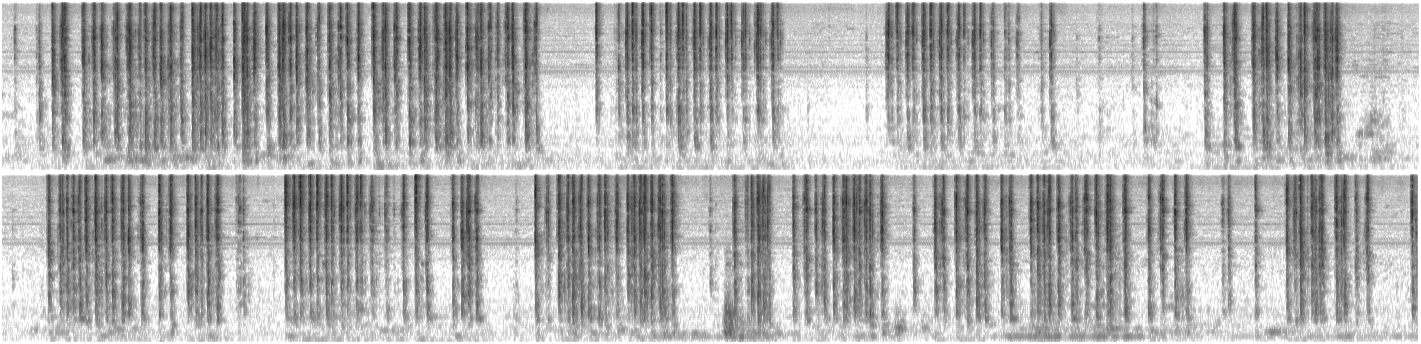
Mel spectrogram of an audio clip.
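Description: Typing on a computer keyboard: fast runs of keystrokes in bursts of a few seconds, with pauses of about a second between them, as a search phrase is typed in.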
